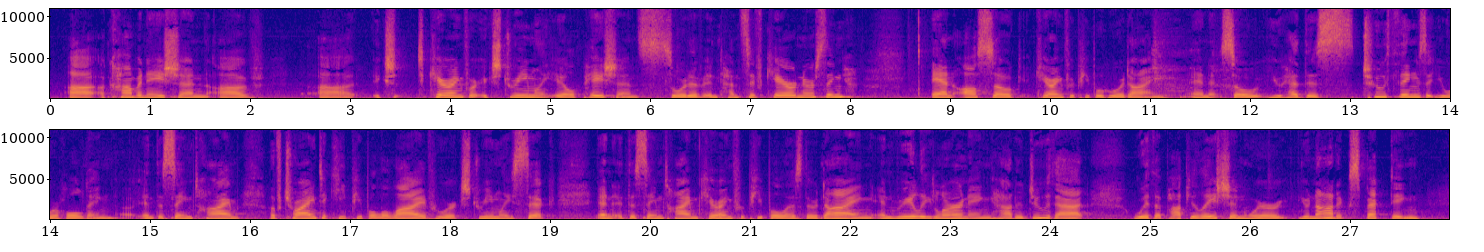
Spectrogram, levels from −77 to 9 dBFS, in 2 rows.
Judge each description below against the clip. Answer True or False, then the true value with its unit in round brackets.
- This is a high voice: True (205 Hz)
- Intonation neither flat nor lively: True (3.0 semitones)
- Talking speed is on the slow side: False (165 wpm)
